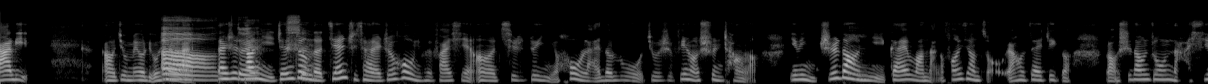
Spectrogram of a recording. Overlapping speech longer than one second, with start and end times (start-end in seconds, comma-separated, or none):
1.6-3.2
